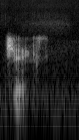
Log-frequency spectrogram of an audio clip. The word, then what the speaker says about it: Beatrice: And Beatrice is how they say her name in Italian.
